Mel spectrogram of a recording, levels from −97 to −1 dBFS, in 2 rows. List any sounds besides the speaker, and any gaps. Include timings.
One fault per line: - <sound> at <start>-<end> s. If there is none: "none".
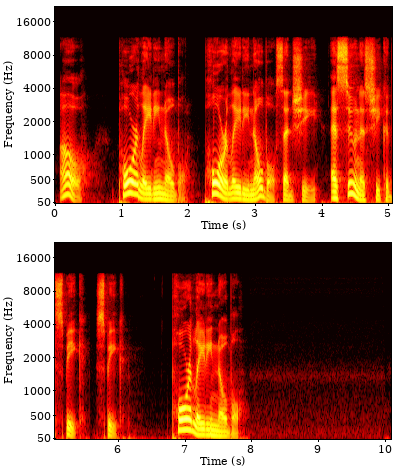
none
